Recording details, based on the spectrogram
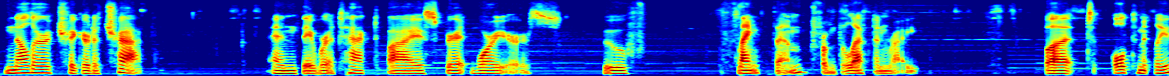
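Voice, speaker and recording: A man playing a tabletop game, recapping the story in a measured way and correcting himself as he goes. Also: lowish voice, gravelly, lo-fi sound. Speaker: player.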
